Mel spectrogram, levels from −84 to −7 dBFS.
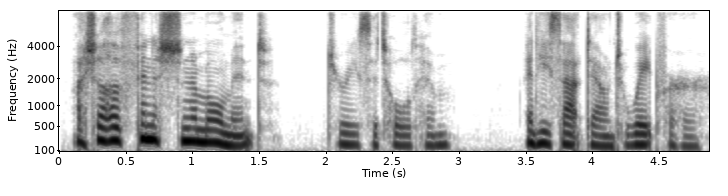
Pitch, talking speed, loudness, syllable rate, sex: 185 Hz, 220 wpm, -17 LUFS, 6.1 syllables/s, female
